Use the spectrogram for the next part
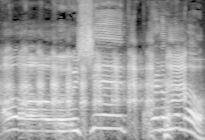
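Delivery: very high, drawn-out excited cry; amazed whooping. Retold or imitated. Racers learning the limo is their ride, excited mock shout. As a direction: hoot it in laughing amazement.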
